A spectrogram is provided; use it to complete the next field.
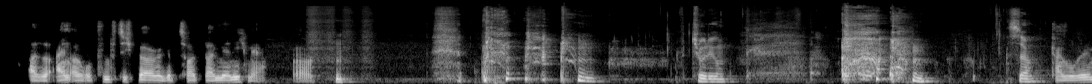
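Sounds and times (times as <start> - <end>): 
speech: 0.3 - 3.8, 7.0 - 7.7, 8.6 - 9.4, 10.1 - 10.9
coughing after choking: 4.5 - 6.2, 8.1 - 9.4.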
